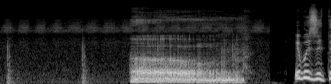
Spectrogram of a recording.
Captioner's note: sighs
